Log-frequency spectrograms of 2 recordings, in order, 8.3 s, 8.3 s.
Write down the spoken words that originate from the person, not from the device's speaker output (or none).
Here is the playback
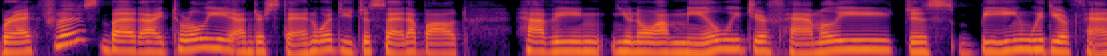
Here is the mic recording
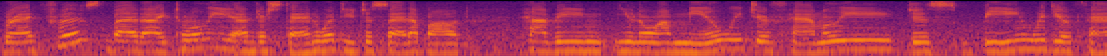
none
